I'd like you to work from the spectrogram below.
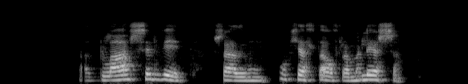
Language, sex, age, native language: Icelandic, female, 60-69, Icelandic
